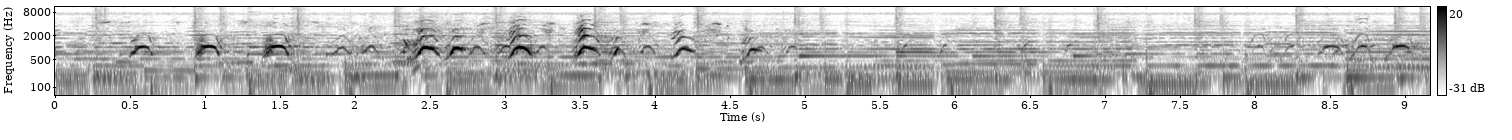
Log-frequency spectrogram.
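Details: Zebra voice: quick strings of short, bright barking yelps, each sharply rising then falling, clustered early and then thinning out, heard against continuous background music.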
